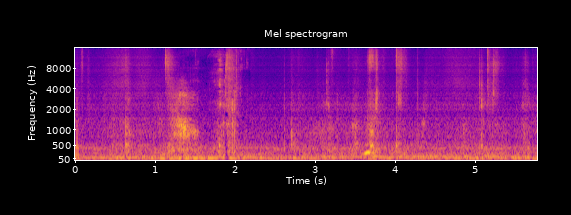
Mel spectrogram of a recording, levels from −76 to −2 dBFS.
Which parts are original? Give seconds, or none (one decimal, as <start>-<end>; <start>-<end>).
1.3-2.2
